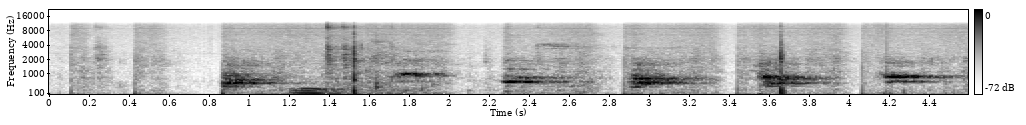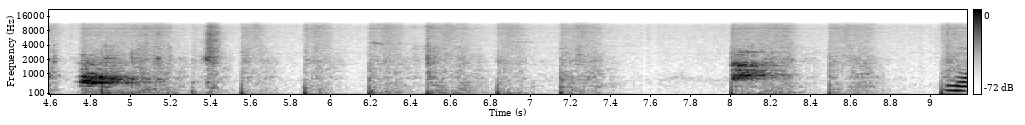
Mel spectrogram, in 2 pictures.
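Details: German Shepherd at the Péruwelz shelter, found on 30 July 2011, giving a run of deep, rough barks in quick bursts, several per second at times, with short pauses between volleys and some human speech nearby.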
